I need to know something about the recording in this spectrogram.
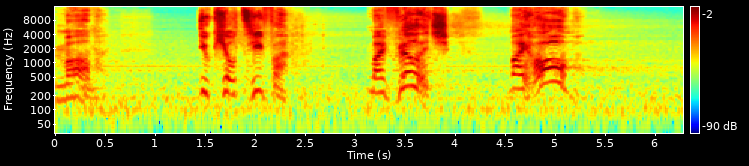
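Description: A young man shouts angrily and with emotion.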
